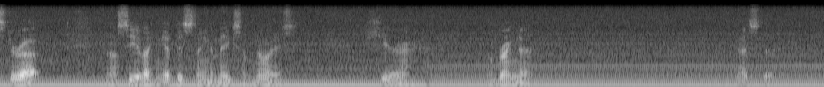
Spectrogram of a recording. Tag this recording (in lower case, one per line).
speech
